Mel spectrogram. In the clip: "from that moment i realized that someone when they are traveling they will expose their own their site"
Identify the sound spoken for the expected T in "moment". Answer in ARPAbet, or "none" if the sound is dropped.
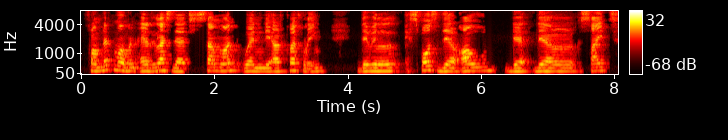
T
